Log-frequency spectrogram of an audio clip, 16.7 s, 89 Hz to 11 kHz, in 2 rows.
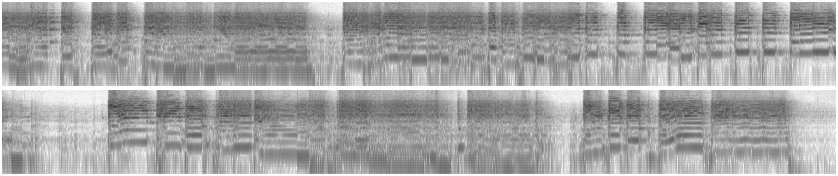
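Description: A distorted electric guitar plays busy riffs and chords with a bright, cutting upper edge, its tone control turned all the way up past the 12 o'clock position to boost the higher frequencies for more presence; loud and continuous with brief pauses between phrases; no one speaks.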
